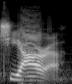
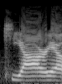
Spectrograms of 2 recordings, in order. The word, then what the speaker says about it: Chiara: in my head, and I think her name is actually pronounced Chiara. I think it's Chiara instead of Chiara or Chiara, whatever I pronounced previously.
